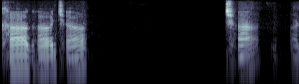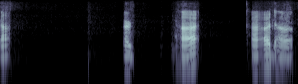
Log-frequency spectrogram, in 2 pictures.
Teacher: अब दूसरा है महाप्राण। जिन व्यंजनों के उच्चारण में अधिक हवा, मुख से अधिक हवा निकलती है, उसे महाप्राण कहते हैं।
